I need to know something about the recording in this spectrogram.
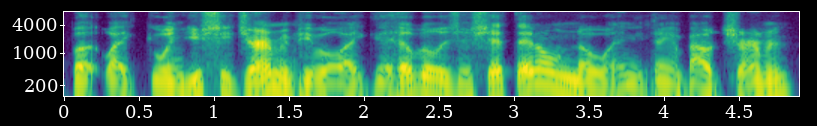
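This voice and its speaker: A New Jersey man chats on a casual livestream panel through a home video-call mic, with no echo. His voice is on the low side, sing-song, and fairly quick. He tells loose, profane stories in an easygoing way.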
